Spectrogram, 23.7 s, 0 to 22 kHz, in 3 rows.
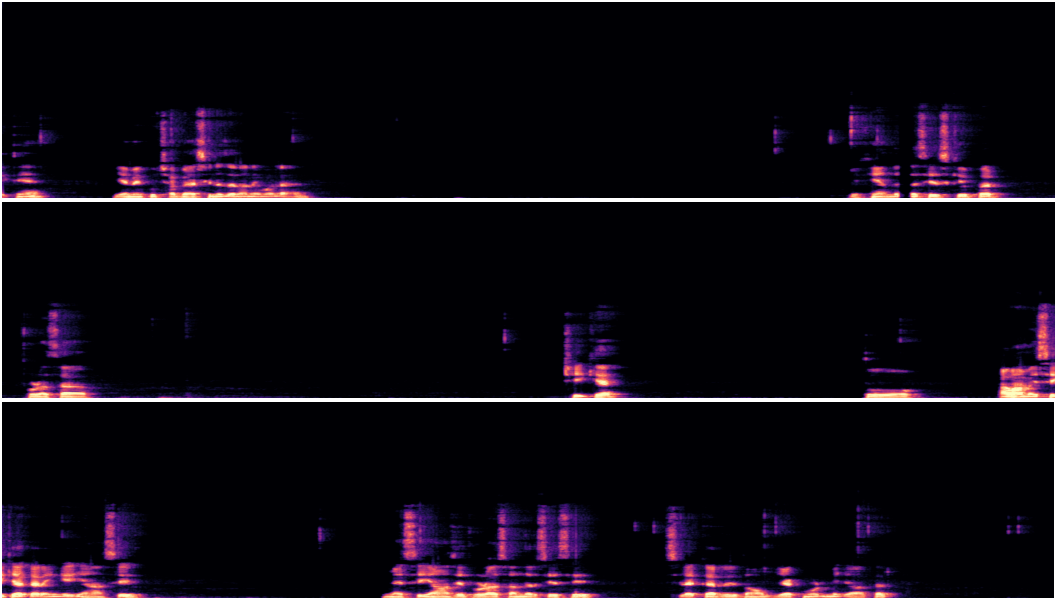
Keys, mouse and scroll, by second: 0.5-1.7 middle drag, 1.7-2.3 scroll up 2, 2.3-5.4 middle drag, 6.3-7.1 middle drag, 7.1-9.4 scroll up 3, 9.4 ctrl+z, 11.2-11.7 scroll down 3, 11.7-14.8 middle drag, 17.1 ctrl+z, 18.3-19.3 middle drag, 19.3-19.7 scroll down 3, 19.7-20.5 scroll up 4, 20.7 click, 21.6-23.6 drag.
